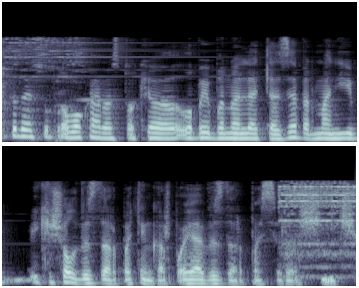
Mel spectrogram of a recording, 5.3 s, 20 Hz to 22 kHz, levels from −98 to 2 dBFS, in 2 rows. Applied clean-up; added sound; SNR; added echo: classical method log-MMSE.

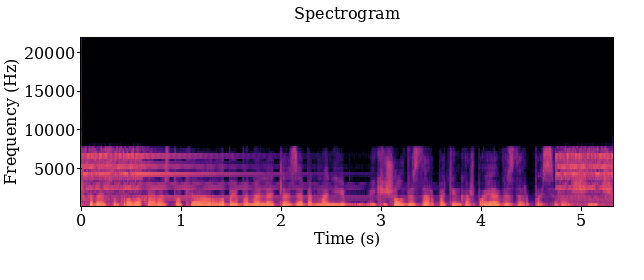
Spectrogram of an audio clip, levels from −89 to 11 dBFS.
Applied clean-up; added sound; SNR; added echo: none; Telephone; 11 dB; none.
